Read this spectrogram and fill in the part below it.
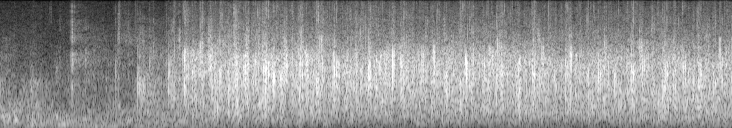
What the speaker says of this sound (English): let's also give a round of applause to her mother and father who are here.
